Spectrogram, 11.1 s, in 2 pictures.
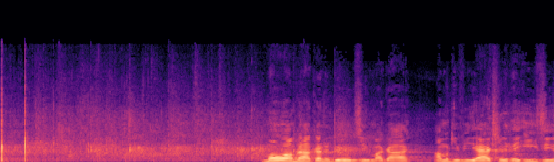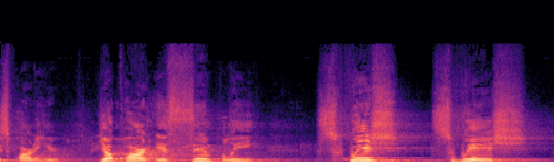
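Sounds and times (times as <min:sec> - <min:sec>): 
crowd applauding: 0:00.0 - 0:04.0
speech: 0:02.6 - 0:10.8.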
